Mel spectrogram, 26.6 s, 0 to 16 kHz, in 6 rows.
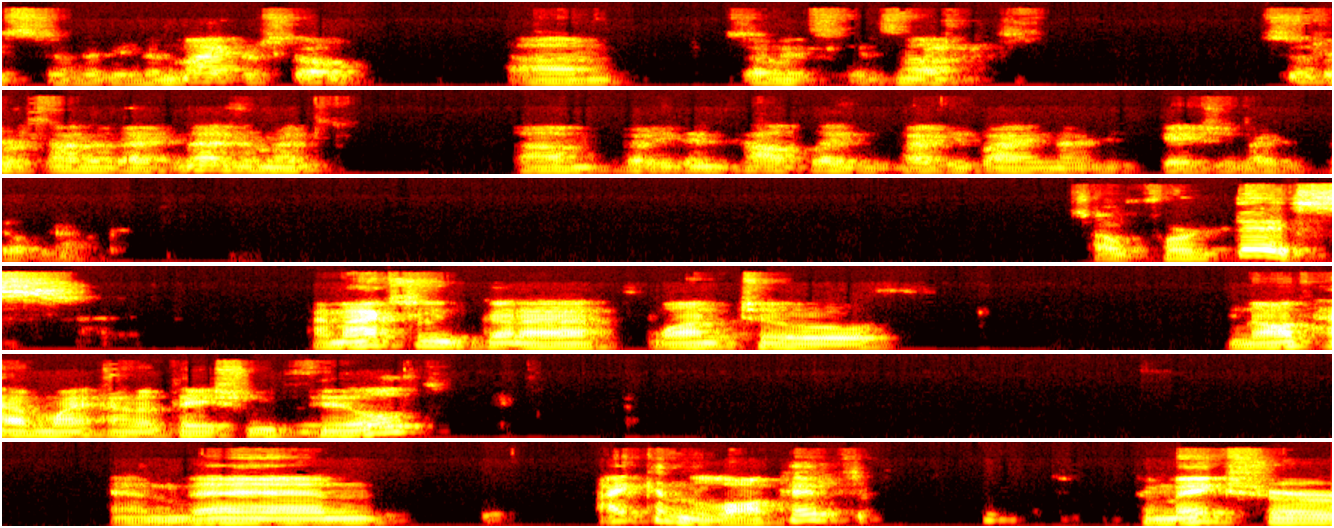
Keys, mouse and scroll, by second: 20.9-22.2 scroll up 1, 23.8-25.5 scroll up 2, 25.5-26.6 scroll up 1.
